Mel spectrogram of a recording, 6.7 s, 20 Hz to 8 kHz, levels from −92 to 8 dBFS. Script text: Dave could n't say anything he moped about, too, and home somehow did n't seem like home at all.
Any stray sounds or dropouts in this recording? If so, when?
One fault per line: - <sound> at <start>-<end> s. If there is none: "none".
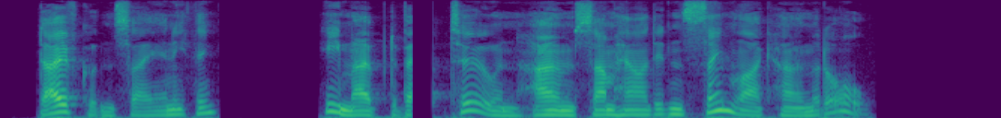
- dropout at 2.7-2.9 s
